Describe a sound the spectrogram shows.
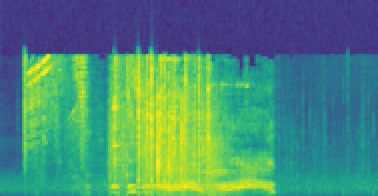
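Gunshots fire in a rapid burst.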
